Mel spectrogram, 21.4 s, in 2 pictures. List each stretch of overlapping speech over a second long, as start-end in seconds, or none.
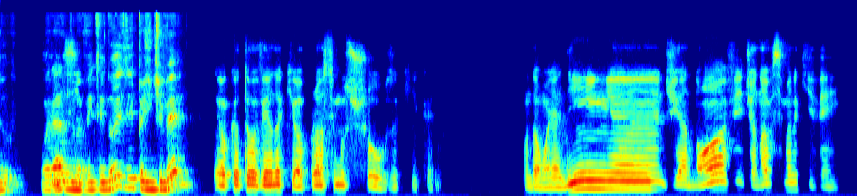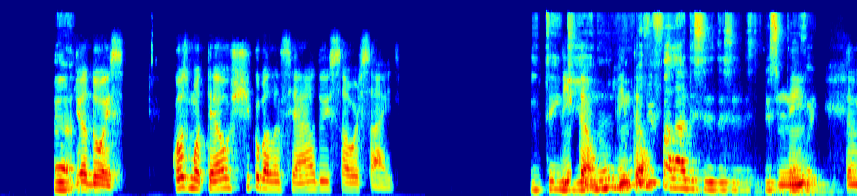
17.7-18.9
